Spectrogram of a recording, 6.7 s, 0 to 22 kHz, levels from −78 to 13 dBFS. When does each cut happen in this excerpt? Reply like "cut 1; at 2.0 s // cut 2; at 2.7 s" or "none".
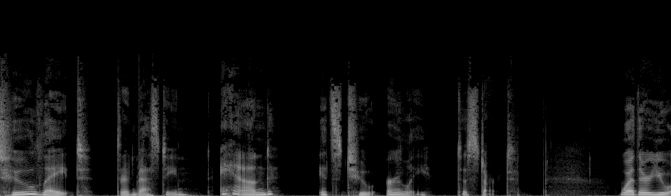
cut 1; at 1.2 s // cut 2; at 2.1 s // cut 3; at 3.4 s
